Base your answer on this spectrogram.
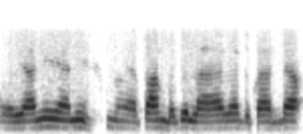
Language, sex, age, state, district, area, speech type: Manipuri, male, 45-60, Manipur, Churachandpur, urban, conversation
